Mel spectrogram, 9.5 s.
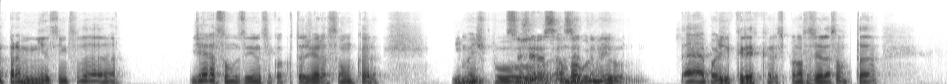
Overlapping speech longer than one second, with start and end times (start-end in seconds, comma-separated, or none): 4.6-6.2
